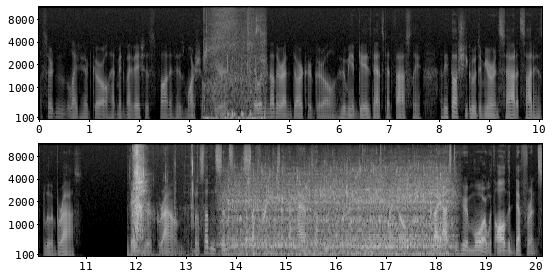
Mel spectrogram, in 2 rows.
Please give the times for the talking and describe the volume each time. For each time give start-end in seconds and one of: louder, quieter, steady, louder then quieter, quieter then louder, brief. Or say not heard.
0.0-10.9 louder
11.8-20.0 louder.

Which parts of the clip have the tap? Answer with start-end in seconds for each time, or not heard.
13.6-18.4.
